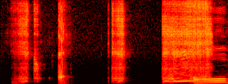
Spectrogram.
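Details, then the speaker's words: Sleep specialist imitating hypopnea: brief, strained snorting breaths separated by pauses, as if air barely gets through and breathing is about to stop. "막 숨이 끊어질 것 같은데. 숨이 겨우겨우 들어가죠."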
